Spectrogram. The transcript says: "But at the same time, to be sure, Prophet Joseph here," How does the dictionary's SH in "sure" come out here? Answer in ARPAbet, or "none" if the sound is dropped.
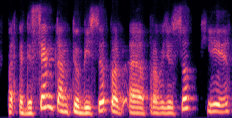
S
